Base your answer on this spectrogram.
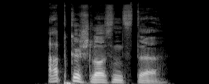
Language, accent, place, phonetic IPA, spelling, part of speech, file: German, Germany, Berlin, [ˈapɡəˌʃlɔsn̩stə], abgeschlossenste, adjective, De-abgeschlossenste.ogg
- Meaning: inflection of abgeschlossen: 1. strong/mixed nominative/accusative feminine singular superlative degree 2. strong nominative/accusative plural superlative degree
